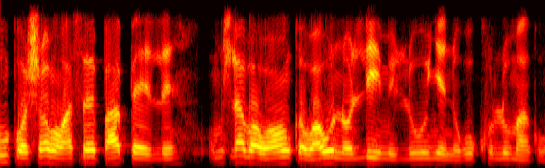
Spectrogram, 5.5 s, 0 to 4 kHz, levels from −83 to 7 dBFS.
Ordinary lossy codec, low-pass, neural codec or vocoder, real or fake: Opus, 64 kbps; 3.6 kHz; none; real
